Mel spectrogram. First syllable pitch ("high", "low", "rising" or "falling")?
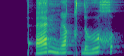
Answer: rising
